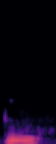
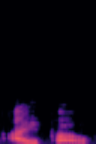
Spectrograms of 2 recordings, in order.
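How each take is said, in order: First: It is said with the native Hawaiian pronunciation. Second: It is said the way mainland speakers say it. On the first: The speaker calls it right. "it's Ipo" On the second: The speaker calls it wrong. "A lot of people here on the mainland mispronounce it Ipo"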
